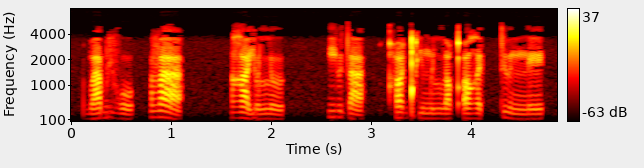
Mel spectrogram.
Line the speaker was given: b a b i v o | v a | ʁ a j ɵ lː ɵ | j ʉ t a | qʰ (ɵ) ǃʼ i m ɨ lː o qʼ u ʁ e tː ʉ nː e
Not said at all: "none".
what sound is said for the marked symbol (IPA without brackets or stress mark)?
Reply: ɵ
